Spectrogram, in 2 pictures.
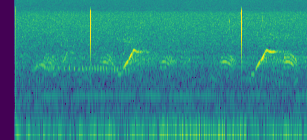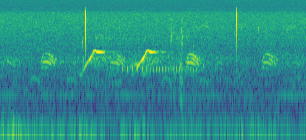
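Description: Faint bird calls at a watering hole: short notes repeated every second or so, each sweeping up and falling away, with a couple of trilled phrases. Under them run a low rumble and a faint steady hum.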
